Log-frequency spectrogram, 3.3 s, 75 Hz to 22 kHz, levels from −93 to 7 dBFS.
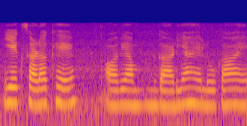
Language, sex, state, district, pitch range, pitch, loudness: Hindi, female, Himachal Pradesh, Shimla, 190-210 Hz, 195 Hz, -17 LUFS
